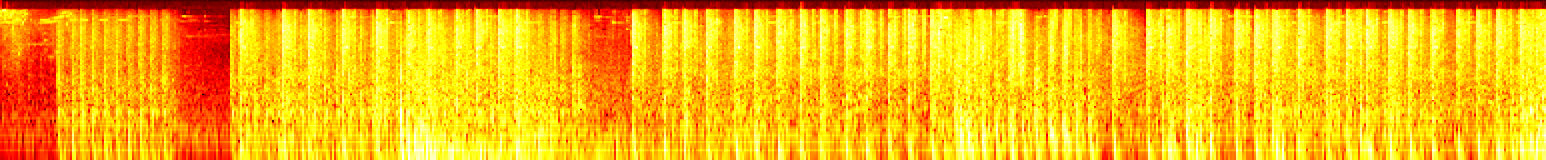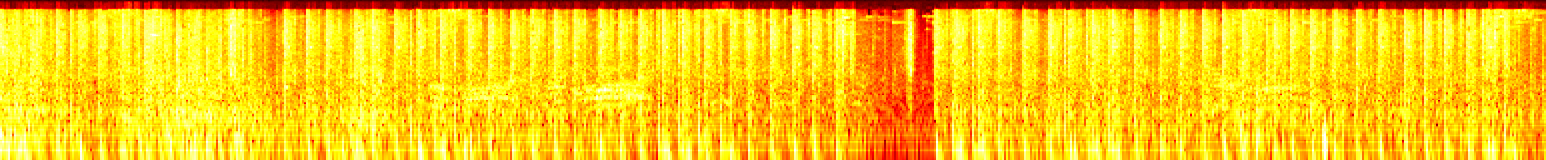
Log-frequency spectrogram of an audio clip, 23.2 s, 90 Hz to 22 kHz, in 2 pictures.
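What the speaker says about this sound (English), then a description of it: "Like I'm shooting him with a PP gun." A PP gun firing in Tom Clancy's Division 2: long runs of rapid, evenly spaced shots hammer away close and loud, broken by a few brief pauses between bursts, with faint mechanical clicks.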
